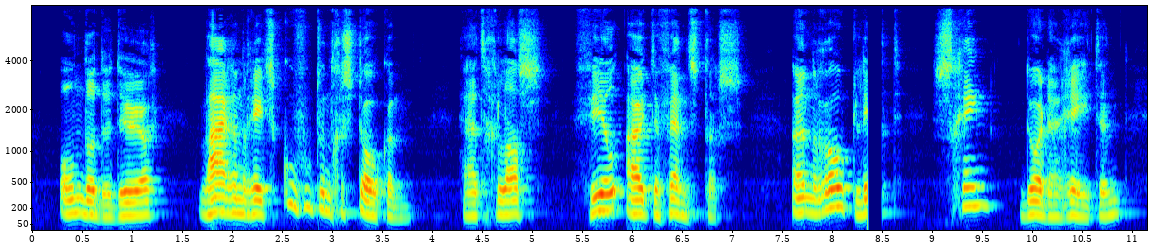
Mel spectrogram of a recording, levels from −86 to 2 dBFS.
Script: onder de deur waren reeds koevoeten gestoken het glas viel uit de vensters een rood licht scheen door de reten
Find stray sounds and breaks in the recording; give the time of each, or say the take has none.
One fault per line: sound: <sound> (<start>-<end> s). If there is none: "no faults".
sound: dropout (8.4-8.5 s)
